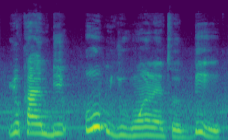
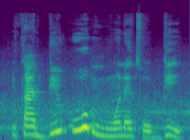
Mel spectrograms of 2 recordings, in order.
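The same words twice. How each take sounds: The two takes are said the same way.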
